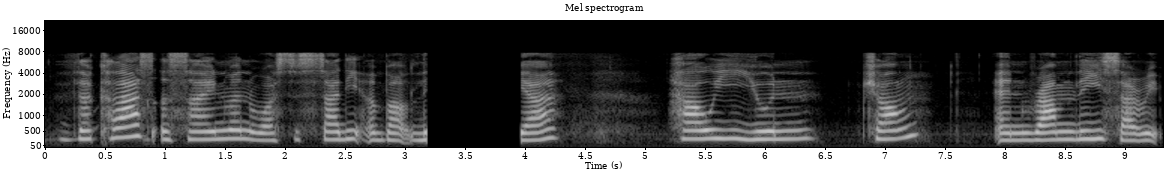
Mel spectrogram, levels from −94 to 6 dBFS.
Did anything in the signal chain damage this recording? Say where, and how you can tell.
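Yes. This is an audio dropout to silence in the speech, running from 3.19 s to 3.97 s. The sound stops abruptly mid-flow and resumes just as abruptly. The gap is silent, with no room tone or noise floor underneath. About 0.78 s of speech is simply missing. The likely cause is a lost input at the capture stage, such as a loose cable or a brief mute, while the recorder kept writing silence.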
